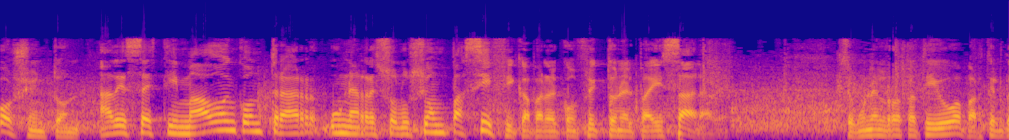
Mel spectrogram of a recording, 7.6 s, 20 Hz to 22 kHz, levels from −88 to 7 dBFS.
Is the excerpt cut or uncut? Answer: uncut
